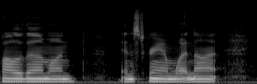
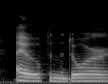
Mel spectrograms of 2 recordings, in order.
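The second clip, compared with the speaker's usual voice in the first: ordinary delivery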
